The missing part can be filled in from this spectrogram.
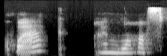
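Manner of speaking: high, little lost duckling; small sad voice. A narrator's reading. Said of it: "he heard a small, sad voice".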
